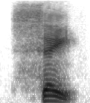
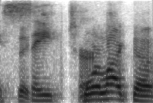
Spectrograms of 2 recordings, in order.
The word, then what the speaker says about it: seiðr: The Seiðr practices? I pronounce it as Seiðr. Seiðr. Seiðr. Seiðr. Okay, Seiðr. More like a TH, Seiðr.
